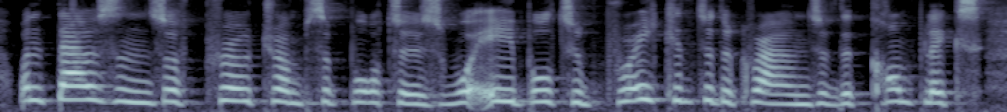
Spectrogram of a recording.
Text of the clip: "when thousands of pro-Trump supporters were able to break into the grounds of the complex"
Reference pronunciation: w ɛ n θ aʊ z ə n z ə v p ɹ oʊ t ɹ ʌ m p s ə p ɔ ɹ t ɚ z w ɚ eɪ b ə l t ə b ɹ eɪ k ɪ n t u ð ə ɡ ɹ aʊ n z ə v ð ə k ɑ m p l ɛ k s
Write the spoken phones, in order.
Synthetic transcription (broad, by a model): w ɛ n θ aʊ z ə n z ə v p ɹ oʊ t ɹ ʌ m p s ə p ɔ ɹ t ɚ z w ɚ eɪ b ə l t ə b ɹ eɪ k ɪ n t u ð ə ɡ ɹ aʊ n z ə v ð ə k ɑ m p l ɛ k s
